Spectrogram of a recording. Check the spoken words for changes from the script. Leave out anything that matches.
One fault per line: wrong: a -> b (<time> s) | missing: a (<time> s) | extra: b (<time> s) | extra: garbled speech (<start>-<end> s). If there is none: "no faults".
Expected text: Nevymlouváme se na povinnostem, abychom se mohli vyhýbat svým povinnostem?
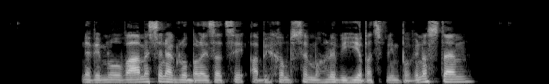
wrong: povinnostem -> globalizaci (1.7 s)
